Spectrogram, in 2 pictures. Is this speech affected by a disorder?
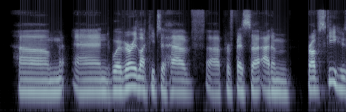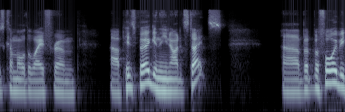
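No.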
